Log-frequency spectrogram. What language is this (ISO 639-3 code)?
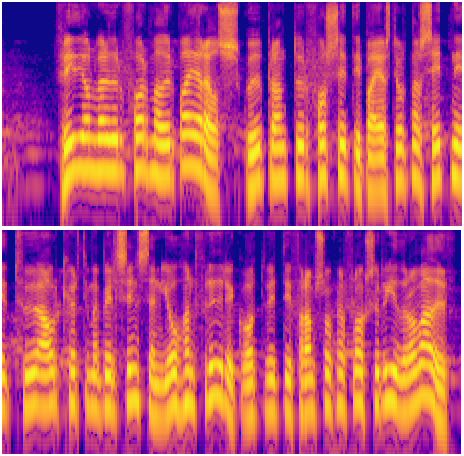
isl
